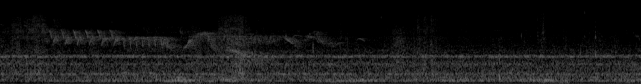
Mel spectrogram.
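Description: Songbirds calling: a rapid high trill from about half a second in, lasting just over a second, then a short gliding call. Underneath is a faint steady hiss with a thin constant tone.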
